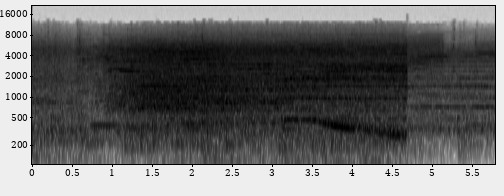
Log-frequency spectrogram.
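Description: A crowd whistles loudly.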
